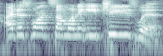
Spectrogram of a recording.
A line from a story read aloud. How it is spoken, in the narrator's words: guzzling it down and shouting between bites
